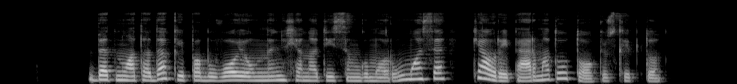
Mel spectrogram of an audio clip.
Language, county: Lithuanian, Kaunas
